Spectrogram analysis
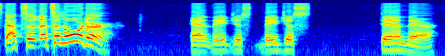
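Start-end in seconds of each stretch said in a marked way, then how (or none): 0.0-1.4 higher, louder, stumbling command; insistent sergeant. Acted. Young sergeant to guards who ignore him, insisting loudly. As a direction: pull rank on men who won't move. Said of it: "and he says".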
